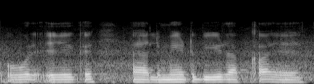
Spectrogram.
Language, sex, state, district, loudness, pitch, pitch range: Hindi, male, Uttar Pradesh, Shamli, -12 LUFS, 115 Hz, 110-115 Hz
